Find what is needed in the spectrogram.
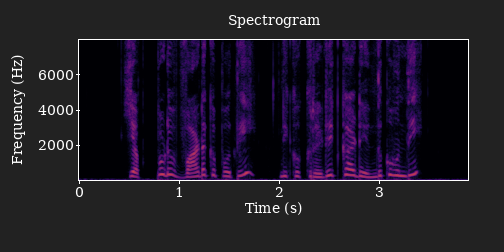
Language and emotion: Telugu, disgusted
